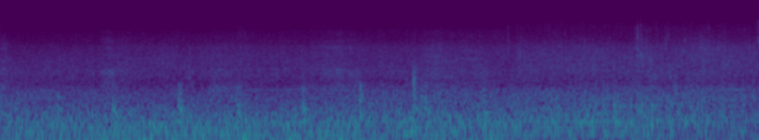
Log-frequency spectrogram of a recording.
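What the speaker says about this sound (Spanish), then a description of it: "Se escucha agua" Running water in The Dark Picture Anthology: The Devil in Me video game, a steady broadband rush like flowing water or surf that continues evenly at moderate to faint level without any voices.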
